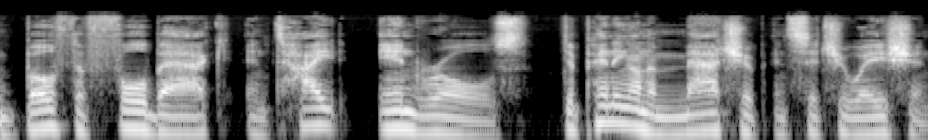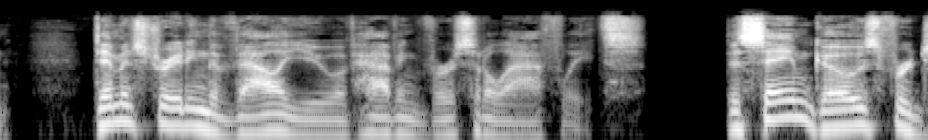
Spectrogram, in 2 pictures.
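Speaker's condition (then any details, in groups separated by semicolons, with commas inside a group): No condition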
